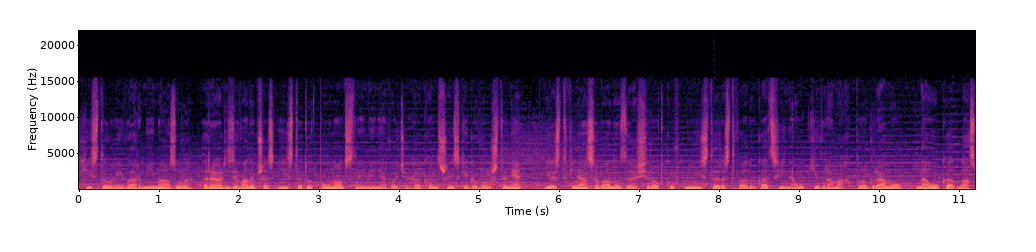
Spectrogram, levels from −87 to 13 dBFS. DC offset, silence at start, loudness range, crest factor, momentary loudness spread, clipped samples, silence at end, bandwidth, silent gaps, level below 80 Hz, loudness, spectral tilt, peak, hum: 0.2%; 0 s; 2 LU; 10 dB; 5 LU; under 0.1%; 0 s; 14 kHz; none; -32 dBFS; -14 LUFS; -6.5 dB/octave; -2 dBFS; none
